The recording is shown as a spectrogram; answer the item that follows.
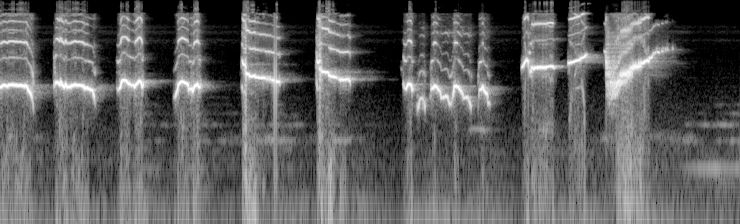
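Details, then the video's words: Oriental magpie-robin song used to anger and draw out other magpie-robins. Repeated clear whistles, some rising and some falling, lead into a fast wavy phrase, then a harsh, rising, scratchy note at the end. "Pancingan burung kacer bar bar naik pitam kacer lain"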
